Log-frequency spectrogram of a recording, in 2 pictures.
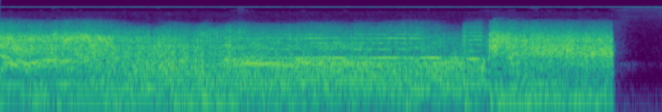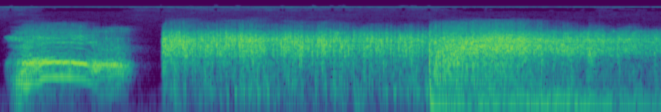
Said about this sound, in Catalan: El sergent topa contra la paret i cau estabornit a terra.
